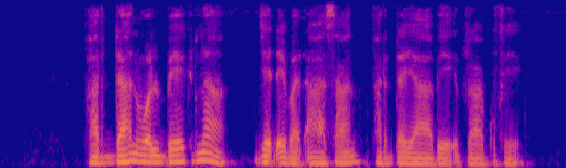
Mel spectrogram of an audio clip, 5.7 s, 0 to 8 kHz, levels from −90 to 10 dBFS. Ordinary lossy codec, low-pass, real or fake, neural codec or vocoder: Opus, 24 kbps; 7.2 kHz; real; none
